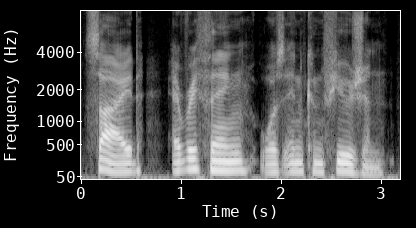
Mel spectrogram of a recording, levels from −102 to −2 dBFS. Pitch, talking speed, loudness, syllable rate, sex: 110 Hz, 95 wpm, -17 LUFS, 4.3 syllables/s, male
